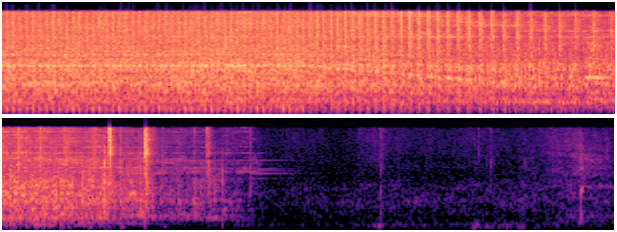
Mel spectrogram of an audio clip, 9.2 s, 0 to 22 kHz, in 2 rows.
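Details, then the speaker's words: 2006 John Deere L110 with Kohler Command 17.5hp, first run after 2 years parked, with a new battery, fresh fuel and oil level corrected. Steady, even chug at a fast clip with no knock, then a clean shutoff: normal running. "so that turned out pretty well i'm happy with that a little bit of oil burning off of the muffler"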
